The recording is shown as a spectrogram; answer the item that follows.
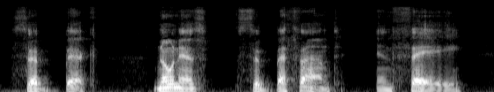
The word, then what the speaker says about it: Sebek: So it says Sebek, pronounced Sebek, known as Sebethant in Thay and as Sebakar in Unther.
